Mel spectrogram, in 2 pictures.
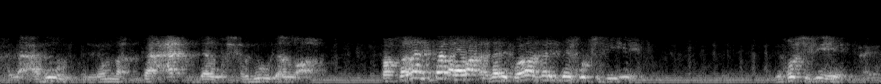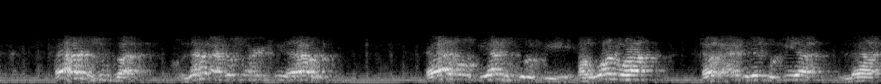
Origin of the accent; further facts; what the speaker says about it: Egypt; وعندنا في مصر بيسموه العاده السريه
